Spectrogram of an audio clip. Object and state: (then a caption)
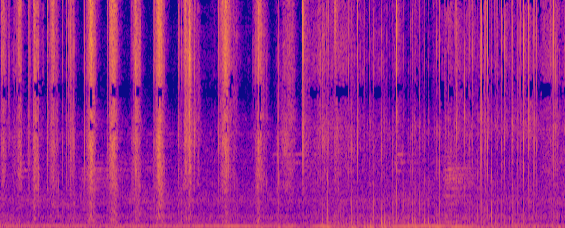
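Rubber flip-flop. Long acrylic nails rapidly scratch and tap the patterned foam/rubber sole of a flip-flop lying flat and pluck its tan rubber strap. Quick, bright clicks and scratchy rasps run fast and unevenly over a steady low hum. The sound grows louder about halfway through.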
